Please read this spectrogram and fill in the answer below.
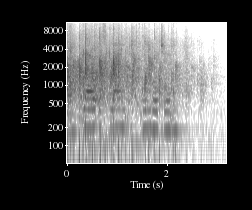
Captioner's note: audience applauding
